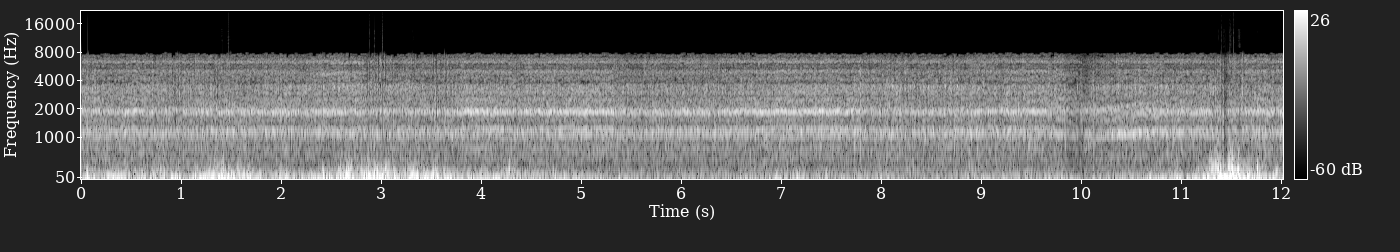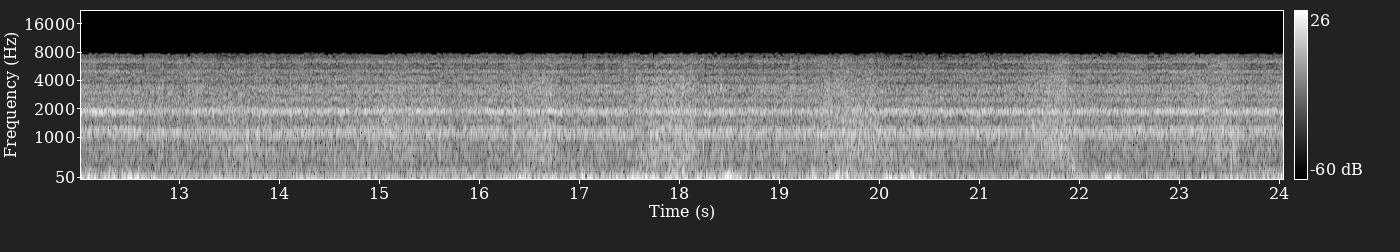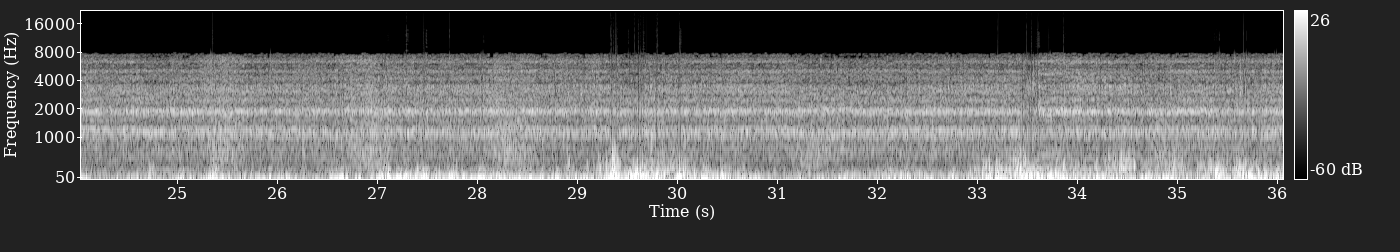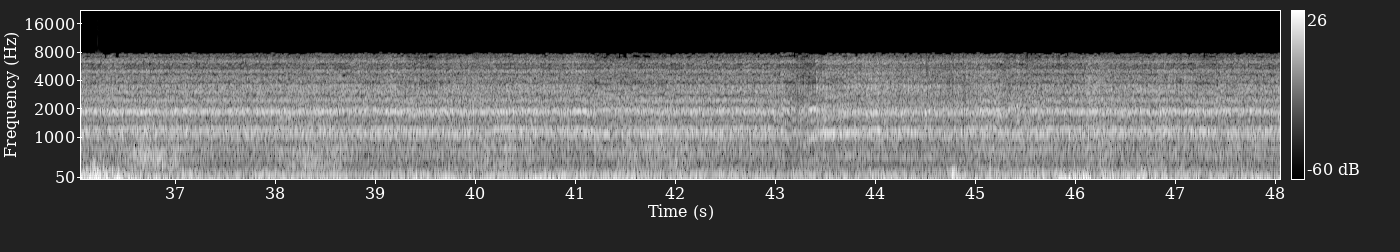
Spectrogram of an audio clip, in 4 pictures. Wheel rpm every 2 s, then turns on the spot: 160, 160, 160, 160, 150, 140, 160, 160, 160, 160, 160, 160, 160, 160, 160, 160, 160, 160, 160, 160, 160, 140, 160, 160.
none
